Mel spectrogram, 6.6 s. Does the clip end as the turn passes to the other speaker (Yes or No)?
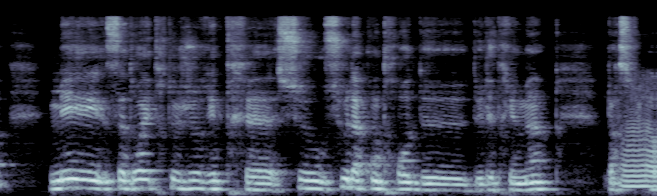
Yes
